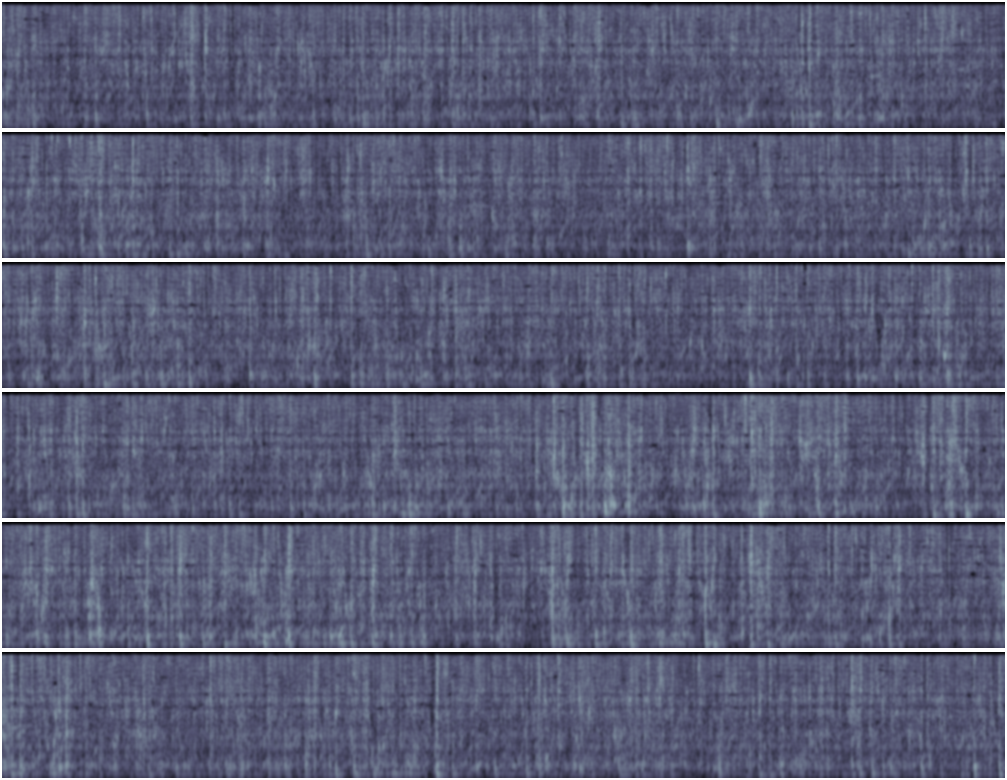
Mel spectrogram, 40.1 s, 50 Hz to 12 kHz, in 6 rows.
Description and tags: Fountain in the Senckenbach valley at Baiersbronn, Black Forest region in southern Germany. Zoom H4n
